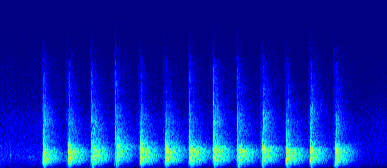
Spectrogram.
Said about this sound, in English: Loud clap. Clap again.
